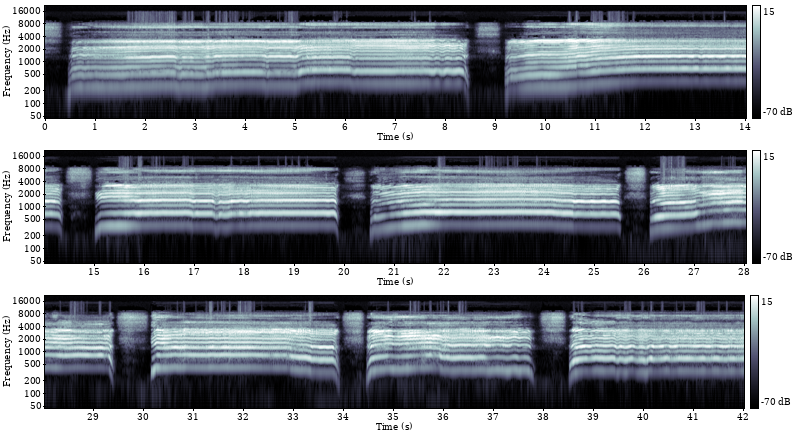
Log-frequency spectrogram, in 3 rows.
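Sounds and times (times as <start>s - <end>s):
quick breath: 0.0s - 0.4s, 8.6s - 9.2s, 14.4s - 15.0s, 20.0s - 20.5s, 25.6s - 26.1s, 29.5s - 30.2s, 34.0s - 34.5s, 37.9s - 38.5s
man's long strained cry: 0.4s - 8.5s, 9.2s - 14.4s, 15.0s - 19.9s, 20.5s - 42.0s.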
